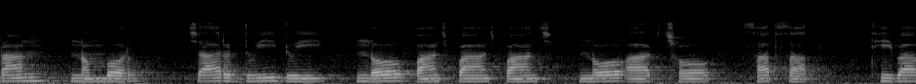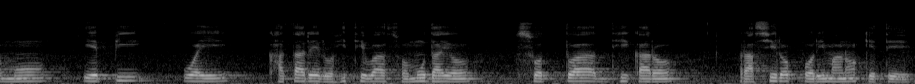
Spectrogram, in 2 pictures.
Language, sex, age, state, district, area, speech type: Odia, male, 18-30, Odisha, Boudh, rural, read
